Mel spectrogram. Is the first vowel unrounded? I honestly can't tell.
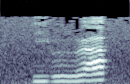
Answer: yes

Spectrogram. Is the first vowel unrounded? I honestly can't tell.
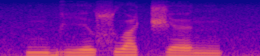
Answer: yes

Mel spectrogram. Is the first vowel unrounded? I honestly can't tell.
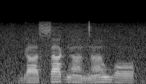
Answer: yes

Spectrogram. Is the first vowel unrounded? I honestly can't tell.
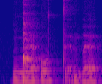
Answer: yes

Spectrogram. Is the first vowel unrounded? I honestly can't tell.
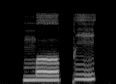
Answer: no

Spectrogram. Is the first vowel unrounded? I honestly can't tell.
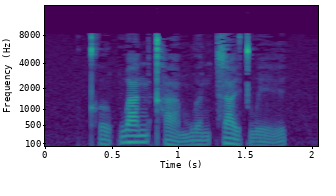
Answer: yes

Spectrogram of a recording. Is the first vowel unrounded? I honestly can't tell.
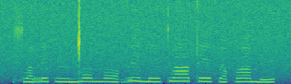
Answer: yes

